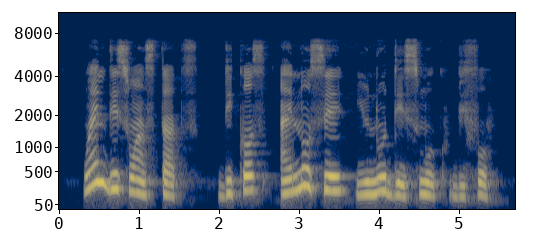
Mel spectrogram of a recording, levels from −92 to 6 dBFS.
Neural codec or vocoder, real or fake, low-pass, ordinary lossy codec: none; real; 7.2 kHz; none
